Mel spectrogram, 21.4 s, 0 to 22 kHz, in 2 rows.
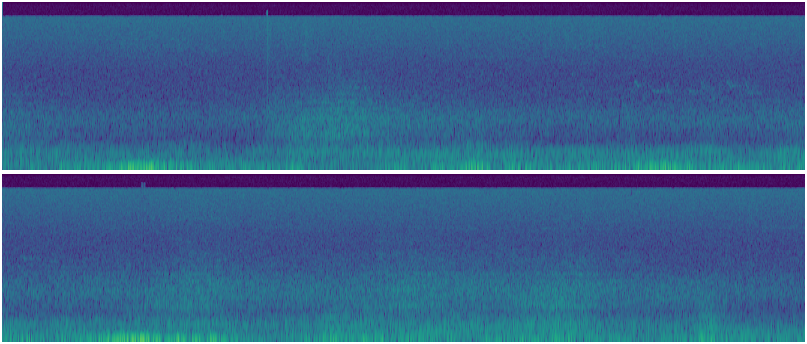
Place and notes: Rte d'Aix-les-Bains, Seyssel, France - Sous le pont
Au bord de la Via Rhôna sous le pont suspendu de Seyssel qui enjambe le Rhône, les bruits rythmés du passage des véhicules, quelques sons de la nature . Zoom H4npro posé verticalement les bruits du vent sur la bonnette reste dans des proportions acceptables et manifestent sa présence.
